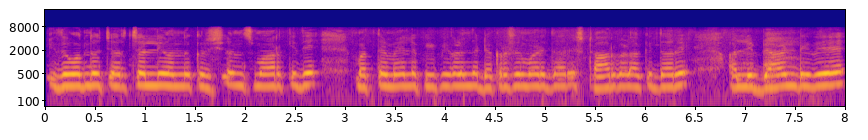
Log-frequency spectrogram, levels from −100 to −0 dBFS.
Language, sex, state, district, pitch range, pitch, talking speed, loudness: Kannada, male, Karnataka, Bellary, 235-250 Hz, 240 Hz, 120 wpm, -27 LUFS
